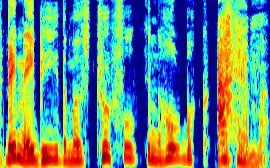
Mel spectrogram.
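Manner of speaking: ordinary delivery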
